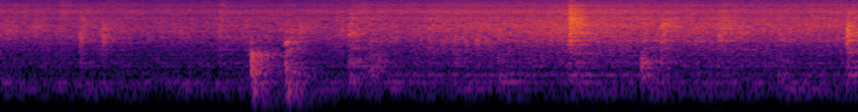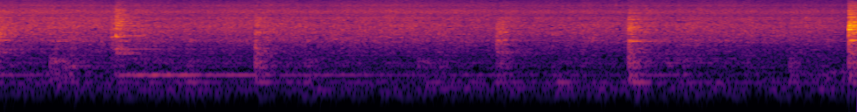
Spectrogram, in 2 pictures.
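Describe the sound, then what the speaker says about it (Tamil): Onion and green chili sautéing over a medium flame for a tomato pachadi, a steady frying sizzle punctuated by short scraping stirs and light clicks, close by with no talking. "வெங்காயம் வதங்கி வரைக்கும் மீடியம் ஃப்ளேமில் எடுத்து வதக்குவோம்"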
